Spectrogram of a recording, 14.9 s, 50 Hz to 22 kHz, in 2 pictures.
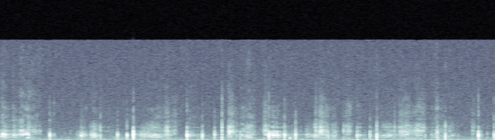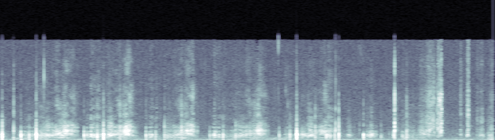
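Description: A hollow, squeezable white plastic cosmetic cream tube, likely partly filled, is held up in one hand and scratched with long painted fingernails. The result is a steady, irregular run of dry scratching strokes with a hissy midrange around 1 kHz, broken by sharp, quick-fading ticks and clicks over a faint low rumble.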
